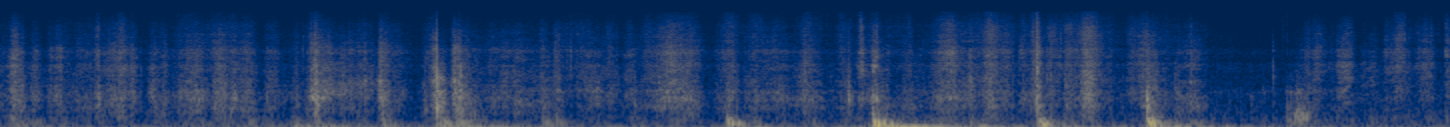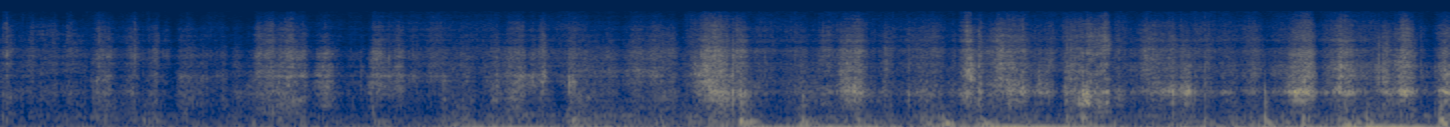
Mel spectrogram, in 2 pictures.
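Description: Foam pool noodle being pushed and squeezed into the gap of a trailer's sliding window frame, then the window pane slid over against it: irregular rubbing and scraping with light knocks, busier in the second half.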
